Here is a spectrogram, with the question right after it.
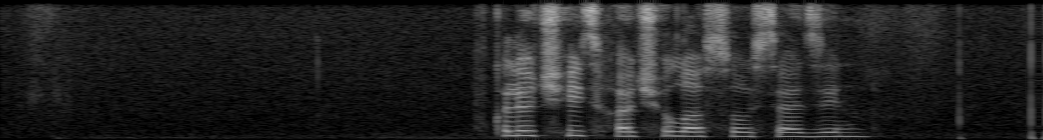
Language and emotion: Russian, neutral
